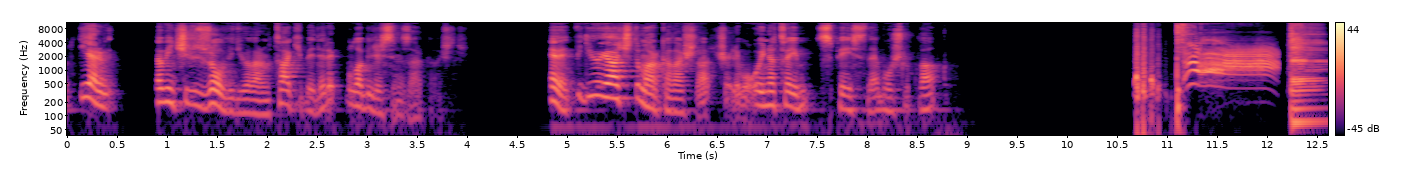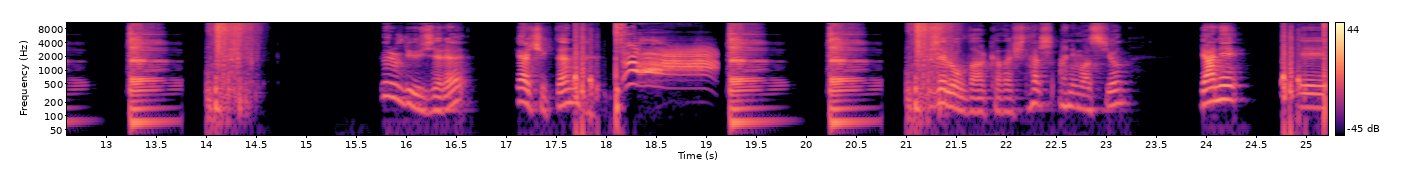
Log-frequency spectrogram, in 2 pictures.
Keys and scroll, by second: 8.7 space.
